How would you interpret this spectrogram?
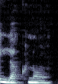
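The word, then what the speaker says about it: Lucknow: यू लक यहां पर you silent है सी के को का पड़ा और एन ओ ओ डब्लू को ओ पड़े यानी कि लखनऊ उत्तर प्रदेश इज द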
